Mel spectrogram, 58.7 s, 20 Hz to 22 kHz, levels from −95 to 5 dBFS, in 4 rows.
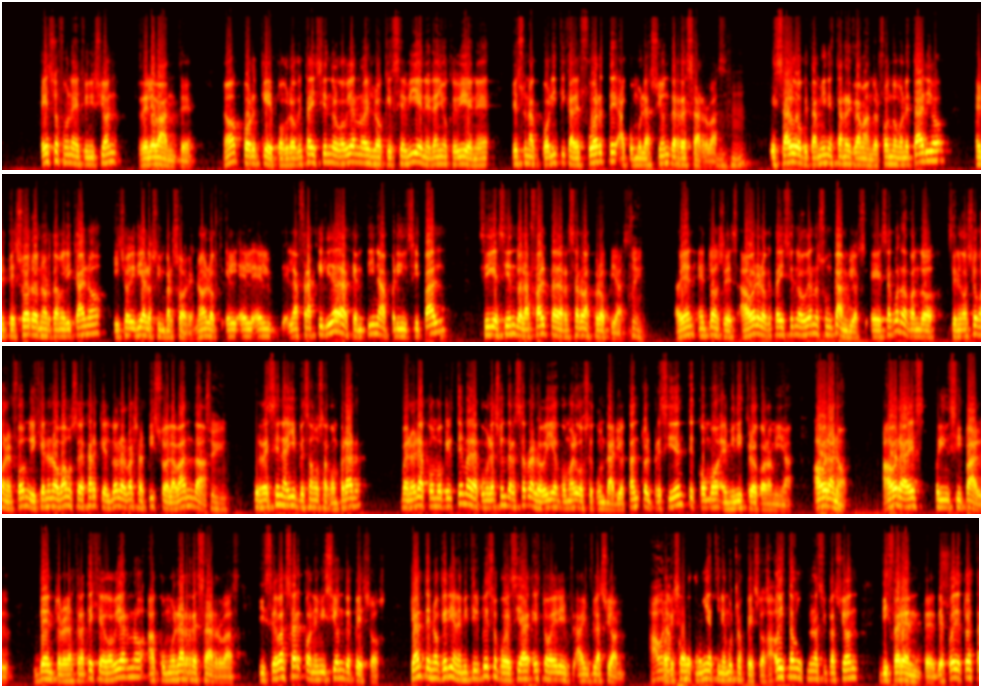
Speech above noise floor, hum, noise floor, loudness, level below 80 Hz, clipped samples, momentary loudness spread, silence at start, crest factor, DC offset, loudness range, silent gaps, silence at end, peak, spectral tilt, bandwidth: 45 dB; none; -68 dBFS; -23 LUFS; -60 dBFS; under 0.1%; 9 LU; 0.6 s; 12 dB; under 0.1%; 2 LU; none; 0 s; -12 dBFS; -5 dB/octave; 16.5 kHz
